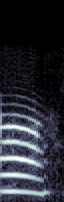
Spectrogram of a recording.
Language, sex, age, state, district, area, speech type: Assamese, female, 30-45, Assam, Sonitpur, rural, conversation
